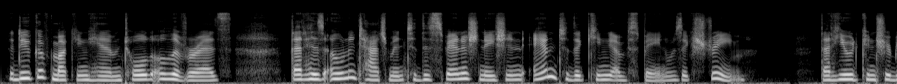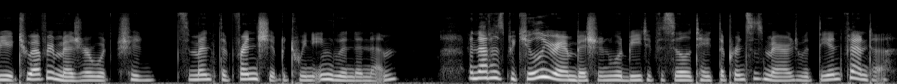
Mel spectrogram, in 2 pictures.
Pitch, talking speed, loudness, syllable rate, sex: 220 Hz, 175 wpm, -17 LUFS, 5.8 syllables/s, female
